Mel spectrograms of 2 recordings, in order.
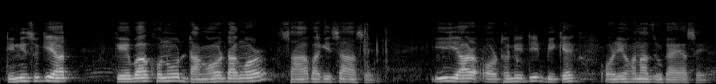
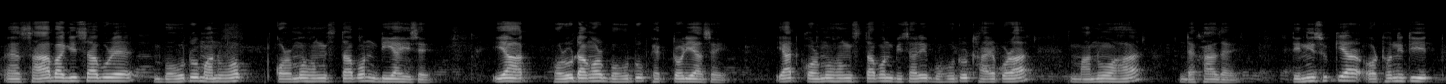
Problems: background sounds at intervals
